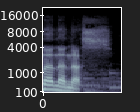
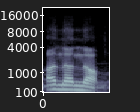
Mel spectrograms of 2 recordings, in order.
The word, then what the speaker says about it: ananas: Un ananas. Tu peux aussi dire un ananas. Les deux prononciations sont possibles.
